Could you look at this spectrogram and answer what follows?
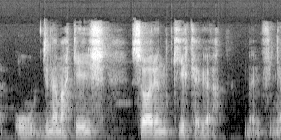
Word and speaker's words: Kierkegaard: foi o dinamarquês Søren Kierkegaard. Enfim, a pronúncia não é essa, mas como nós falamos em português, o Kierkegaard, o famoso Kierkegaard, né?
